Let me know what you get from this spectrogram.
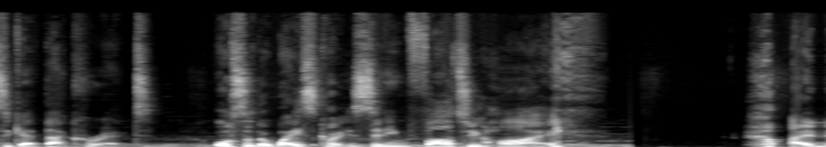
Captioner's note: laughs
